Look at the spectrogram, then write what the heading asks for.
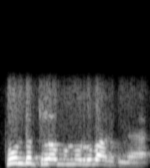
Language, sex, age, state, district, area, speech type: Tamil, male, 45-60, Tamil Nadu, Dharmapuri, rural, conversation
